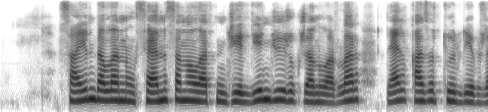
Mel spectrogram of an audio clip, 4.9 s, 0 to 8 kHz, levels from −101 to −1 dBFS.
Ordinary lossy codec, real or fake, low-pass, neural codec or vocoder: none; fake; none; codec, 16 kHz, 4 kbps, X-Codec, HuBERT features, trained on LibriSpeech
